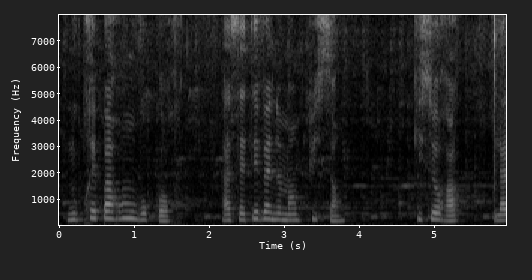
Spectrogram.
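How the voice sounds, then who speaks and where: Over music in the background, a woman speaks very slowly in a southwestern French accent. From southwest France. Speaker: spiritual channeler. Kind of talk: channeled spiritual message reading.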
